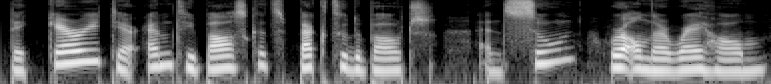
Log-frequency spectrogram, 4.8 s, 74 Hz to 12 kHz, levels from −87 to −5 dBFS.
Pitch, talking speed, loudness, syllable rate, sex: 200 Hz, 200 wpm, -19 LUFS, 4.8 syllables/s, female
